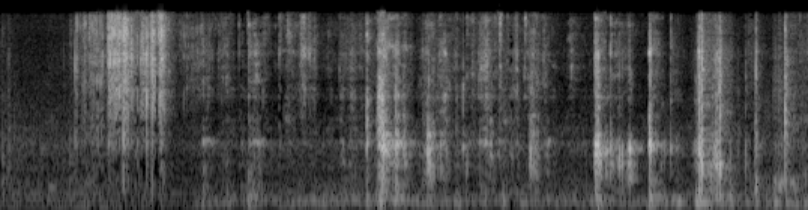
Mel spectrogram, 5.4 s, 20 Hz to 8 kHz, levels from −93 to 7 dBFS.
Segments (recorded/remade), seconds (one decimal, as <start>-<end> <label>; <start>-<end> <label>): 0.0-1.3 recorded; 1.3-4.4 remade; 4.4-5.4 recorded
